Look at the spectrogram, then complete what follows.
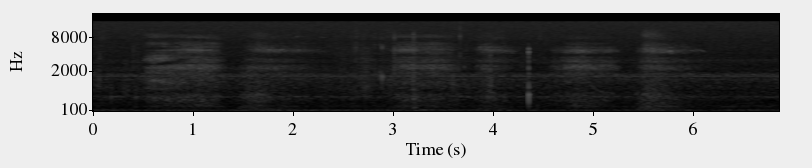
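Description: Near silence: faint room tone with a few soft hissing sounds and a single sharp click about four seconds in.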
